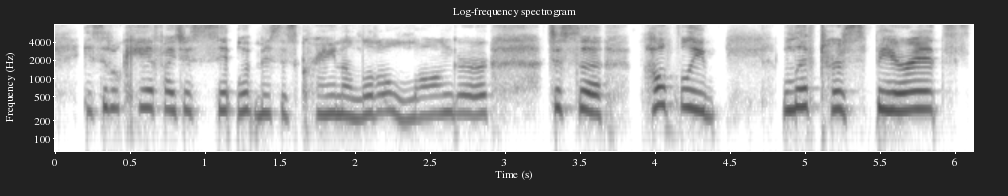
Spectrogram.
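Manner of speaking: high, sugary, honeyed, syrupy-sweet voice. Speaker retelling a woman's request to a man in front of Pilar, imitating a syrupy-sweet voice. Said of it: "she says it so sweetly".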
